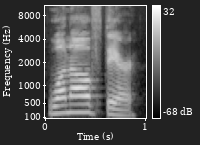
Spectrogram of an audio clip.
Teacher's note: 두 번째 다음 단어가 모음으로 시작하게 되면 바로 앞에 있었던 n 소리 이렇게 자음 소리를 받아요. 원의는 그냥 스펠링만 써 있지 실제로 발음하는 스펠링이 아니기 때문에 one of로 연음하게 됩니다.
